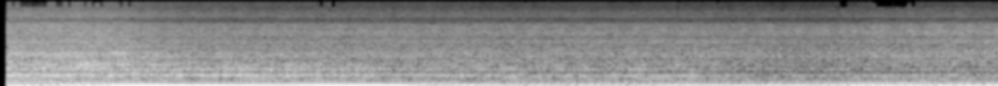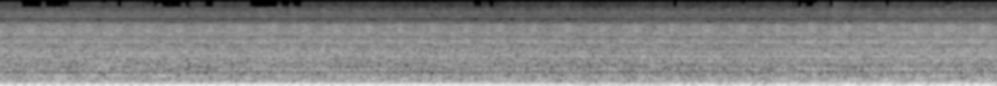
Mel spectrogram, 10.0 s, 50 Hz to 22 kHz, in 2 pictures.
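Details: BMW 325i E92 cold start, misfire seen on INPA: low, uneven rough idle after loud start, loping stumble about four times a second; misfiring while cold.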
